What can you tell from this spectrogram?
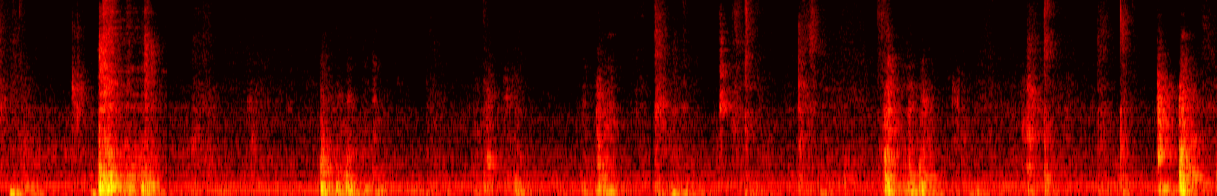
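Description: Kitchen chairs being picked up, set down and shifted on the floor: a series of separate knocks and thumps every second or so, over a steady low hum.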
